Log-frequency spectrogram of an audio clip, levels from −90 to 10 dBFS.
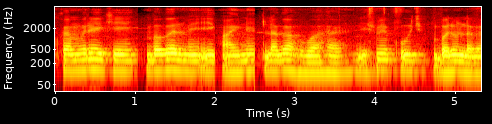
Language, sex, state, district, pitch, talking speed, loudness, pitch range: Hindi, male, Bihar, Bhagalpur, 120 Hz, 145 wpm, -15 LUFS, 115-125 Hz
